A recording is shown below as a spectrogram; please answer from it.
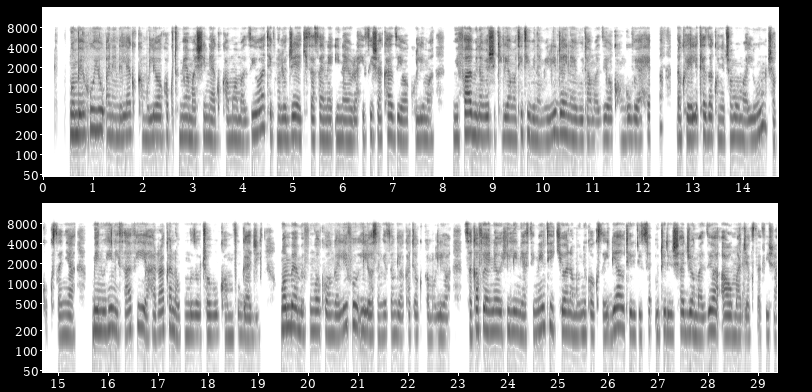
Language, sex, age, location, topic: Swahili, female, 18-24, Nakuru, agriculture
